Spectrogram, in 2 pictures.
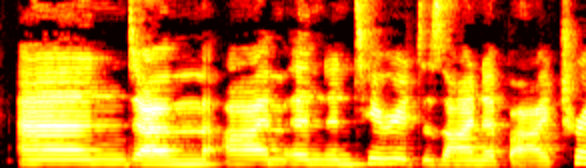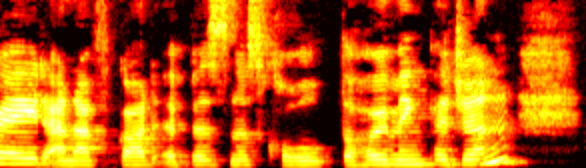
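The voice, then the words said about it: South African accent. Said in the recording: “if you can't tell by my accent, I'm from South mm-hmm. Africa.”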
